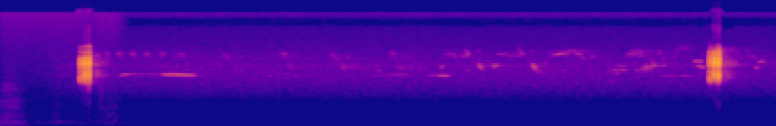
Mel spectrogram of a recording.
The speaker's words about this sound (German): Der Furz klingt nach Großtrappe, der brechende Zweig nach Zwergtrappe. Mhm. Zwergtrag ist eine südliche Art. Und ich fand diese Merkhilfe sehr gut. Die habe ich nämlich auch mitgebracht. Also wir hören jetzt mal den brechenden Zweig.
